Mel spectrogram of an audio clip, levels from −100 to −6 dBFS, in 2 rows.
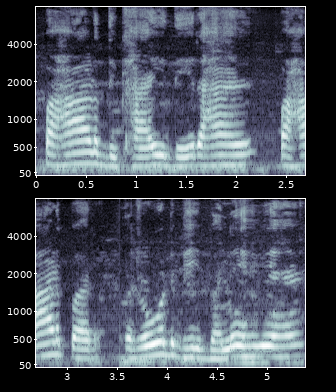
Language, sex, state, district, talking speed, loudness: Hindi, male, Uttar Pradesh, Varanasi, 135 wpm, -14 LUFS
